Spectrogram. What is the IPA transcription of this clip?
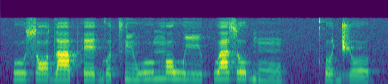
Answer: u˨ z ɔ˨ d a˨ pʰ e˨ ɡ ʊ˨ t͡s ĩ˨ w u˦ ŋ ɔ˦ w iː˨ kʷ a˦ z o˦ b ũ˨ | kʰ ʊ˨ d͡ʒ ʊ˨

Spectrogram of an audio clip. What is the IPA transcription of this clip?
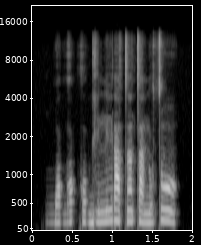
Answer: ɡ͡b ɔ˨ ɡ ɔ˧ k o˨ ɡ i˨ n i˧ ɾ a˨ t ã˧ t a˨ n u˨˦ t ɔ̃˦˨

